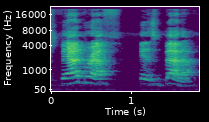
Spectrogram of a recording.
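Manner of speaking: usual speaking voice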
